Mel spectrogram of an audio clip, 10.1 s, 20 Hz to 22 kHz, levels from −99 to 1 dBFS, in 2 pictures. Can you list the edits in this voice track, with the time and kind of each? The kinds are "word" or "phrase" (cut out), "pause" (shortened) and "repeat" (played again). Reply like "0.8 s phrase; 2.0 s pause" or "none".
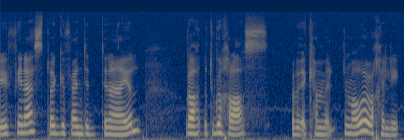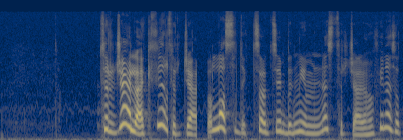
2.3 s word; 3.7 s word; 4.3 s word; 6.3 s word; 7.1 s word; 7.5 s word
